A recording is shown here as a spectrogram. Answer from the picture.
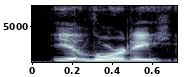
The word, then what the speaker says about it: Elordi: Jake Elordi. I don't know if that's how you say his name. Oh, yes. Elordi. – Elordi, yeah.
